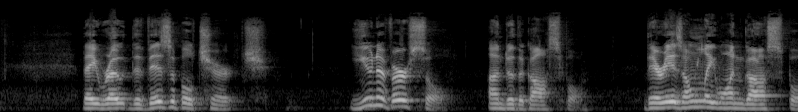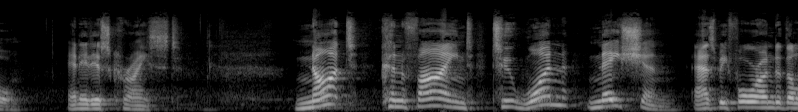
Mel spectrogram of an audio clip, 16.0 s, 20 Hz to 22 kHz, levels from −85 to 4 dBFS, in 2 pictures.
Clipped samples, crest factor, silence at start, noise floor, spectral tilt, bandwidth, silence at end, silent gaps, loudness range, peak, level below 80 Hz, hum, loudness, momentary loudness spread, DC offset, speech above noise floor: under 0.1%; 18 dB; 0.85 s; -70 dBFS; -2.5 dB/octave; 15.5 kHz; 0 s; none; 4 LU; -12 dBFS; -80 dBFS; none; -28 LUFS; 15 LU; under 0.1%; 41 dB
